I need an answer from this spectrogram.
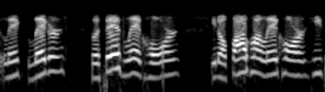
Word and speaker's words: Leghorn: liquors so if there's Leghorn you know foghorn leghorn he's a licker the actual way you pronounce this legger but those are the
